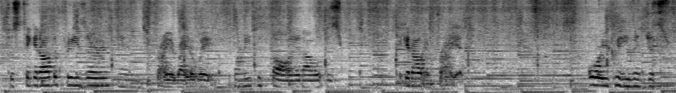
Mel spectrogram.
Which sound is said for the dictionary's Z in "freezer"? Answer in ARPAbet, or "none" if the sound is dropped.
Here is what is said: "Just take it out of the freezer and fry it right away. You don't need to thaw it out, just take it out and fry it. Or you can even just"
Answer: Z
